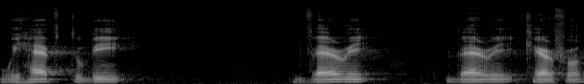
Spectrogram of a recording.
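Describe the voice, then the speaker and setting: Bright and sharp in tone, a man's medium-pitched voice carries vocal fry and a monotone, flat intonation. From Romania, Bukovina region. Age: 80s+. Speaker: Holocaust survivor. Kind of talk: testimony. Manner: halting.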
